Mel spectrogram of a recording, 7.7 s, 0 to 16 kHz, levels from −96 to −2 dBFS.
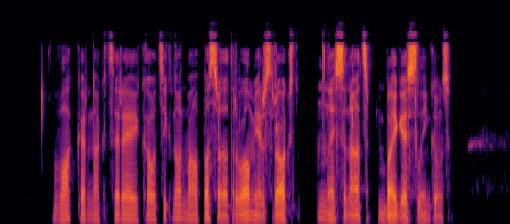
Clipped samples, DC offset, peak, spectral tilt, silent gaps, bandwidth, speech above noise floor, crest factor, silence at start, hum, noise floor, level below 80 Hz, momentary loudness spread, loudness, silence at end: under 0.1%; under 0.1%; -6 dBFS; -1 dB/octave; 4.66-4.70 s; 11 kHz; 39 dB; 26 dB; 0.8 s; none; -69 dBFS; -56 dBFS; 16 LU; -28 LUFS; 0.9 s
